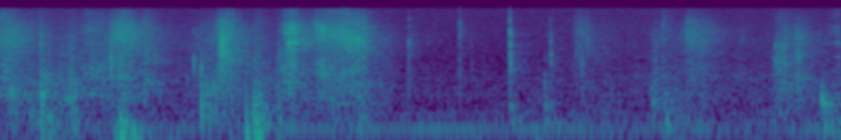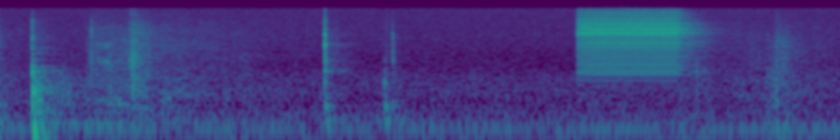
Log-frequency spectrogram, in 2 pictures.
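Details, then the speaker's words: Sea-Doo GTX DI, new air injector found faulty and the old one refitted: after scattered clicks, a sharp half-second electric buzz comes on cleanly when triggered, the air injector is working. "And it works. So obviously the new one is toast."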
